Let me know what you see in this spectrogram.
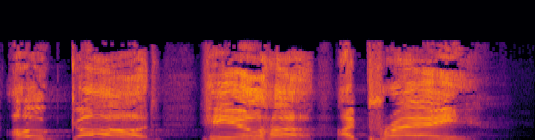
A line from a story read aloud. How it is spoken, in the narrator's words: cried out to the Lord, saying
